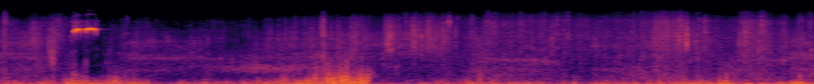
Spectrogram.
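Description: Footsteps through rough, dry grass and scrub, with wind rumbling on the microphone. A single brief high-pitched pip sounds about half a second in.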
